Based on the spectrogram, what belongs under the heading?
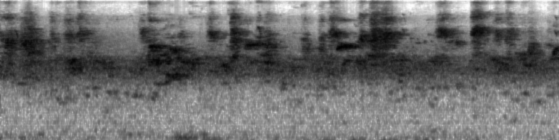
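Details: Baby budgerigar being fed by its mother, a budgie: continuous busy high-pitched chattering and squeaky chirps, fairly loud throughout, with faint low rustling underneath.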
